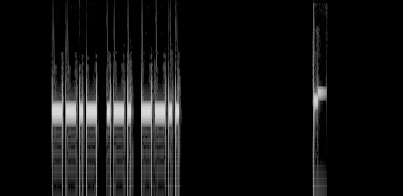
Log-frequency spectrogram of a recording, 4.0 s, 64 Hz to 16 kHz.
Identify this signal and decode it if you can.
Morse code, heard as a keyed tone, about 34 wpm, 700 Hz. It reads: QRZ
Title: Q-Codes 35wpm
